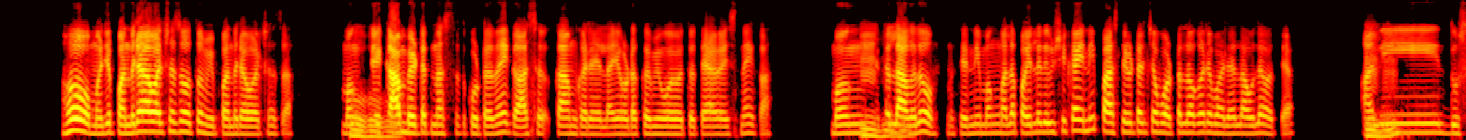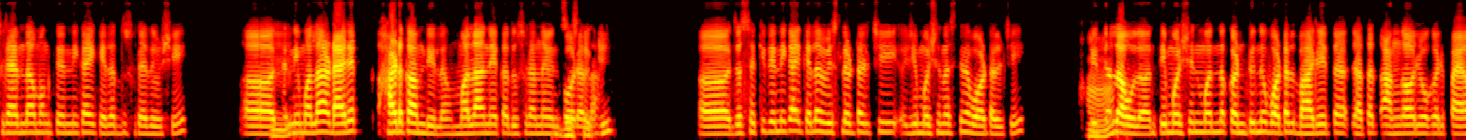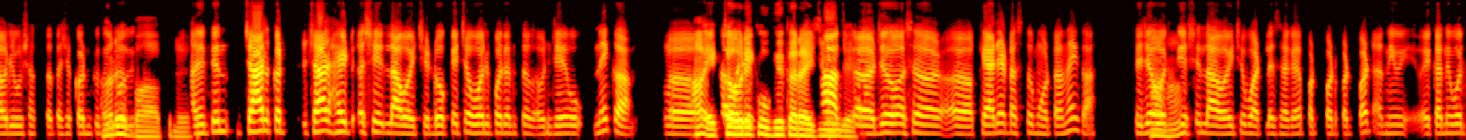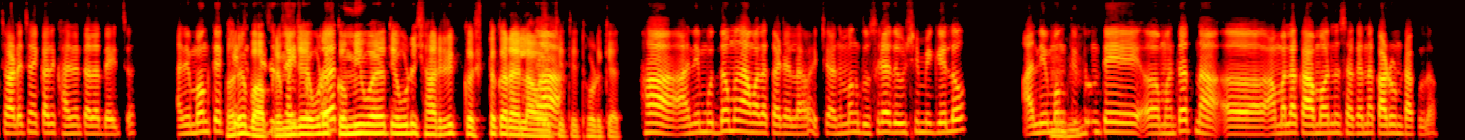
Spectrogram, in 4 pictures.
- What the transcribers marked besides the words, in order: in English: "कंटिन्यू"; in English: "कंटिन्यू"; unintelligible speech; in English: "कॅरेट"; "खालून" said as "खालन"
- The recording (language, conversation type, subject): Marathi, podcast, पहिली नोकरी लागल्यानंतर तुम्हाला काय वाटलं?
